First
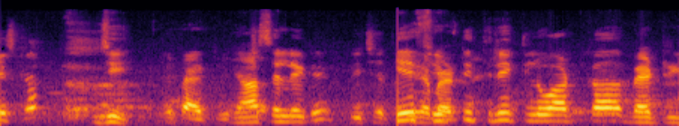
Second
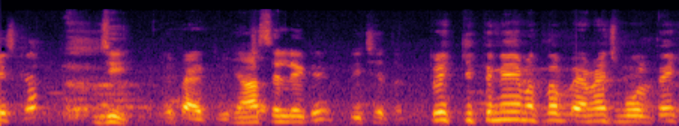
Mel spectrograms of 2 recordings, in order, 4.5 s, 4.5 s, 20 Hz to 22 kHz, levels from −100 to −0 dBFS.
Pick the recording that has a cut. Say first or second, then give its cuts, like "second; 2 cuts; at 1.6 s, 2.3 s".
first; 1 cut; at 2.6 s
